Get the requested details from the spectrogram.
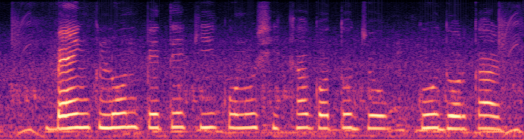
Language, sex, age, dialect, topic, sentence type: Bengali, female, 18-24, Rajbangshi, banking, question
